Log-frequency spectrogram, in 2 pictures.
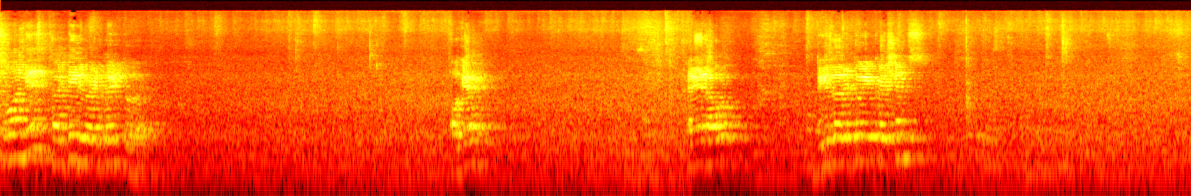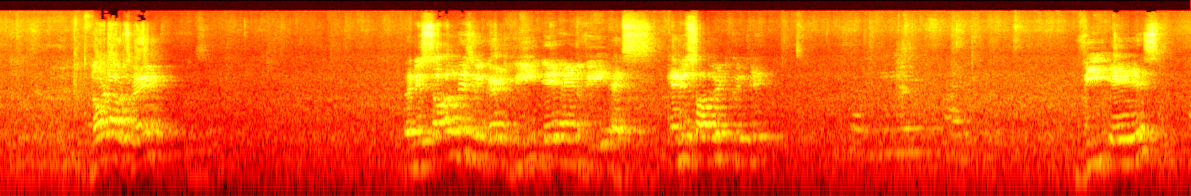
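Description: A middle-aged man explains calmly through a head-worn microphone, in bursts with pauses.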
